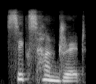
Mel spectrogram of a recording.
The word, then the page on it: DC: Indian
